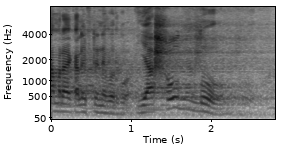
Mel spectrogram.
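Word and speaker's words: يَحُضُّ: ইয়াহুদ্দু, এই হাটাকে আমরা গলায় চাপ দিয়ে উচ্চারণ করবো ইনশাআল্লাহ। ওয়ালা ইয়াহুদ্দু বললে হবে না,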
